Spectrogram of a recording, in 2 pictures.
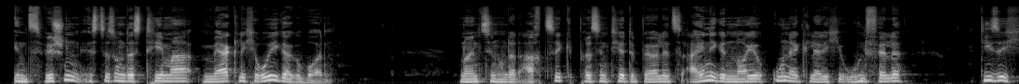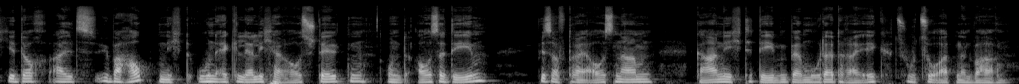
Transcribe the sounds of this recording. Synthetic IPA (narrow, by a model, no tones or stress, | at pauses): ʔɪnt͡sv̥ɪʃn̩ɪstɛsʊmdastʰeːmaːmɛɐklɪçʁuːɪɡɐɡəvɔɐdn̩ | nɔʏnt͡seːnhʊndɐtʔaχt͡sɪçpʁ̥ɛzɛntʰiːɐtəbœɐlɪt͡sʔa̰ɪnɪɡənɔʏəʔʊnɛɐkʰl̥ɛːɐlɪçəʔʊnfɛlə | d̥iːzɪçjedɔχalsʔyːbɐɦaʊp̚tnɪçtʔʊnɛɐkl̥ɛːɐlɪçhɛʁ̞aʊsʃtɛltn̩ʊntʔaʊsɐdeːm | b̥ɪsaʊfd̥ʁaɪʔa̰ʊsnaːmən | ɡ̥aːɐnɪçtd̥eːmbɛɐmuːɾadʁaɪʔɪkt͡suːt͡suʔɔ̰ɐdnənvaːʁən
